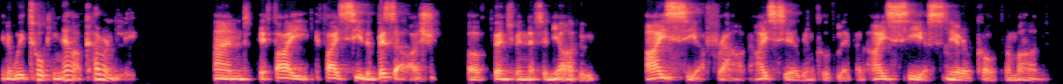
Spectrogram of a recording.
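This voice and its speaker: Deep-voiced man, smooth and resonant, slightly dull recording. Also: lively intonation, normal speed, fairly bright tone. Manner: emphatic, repeats phrases for effect. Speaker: interview guest, journalist. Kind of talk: reflective interview conversation with recited verse.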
